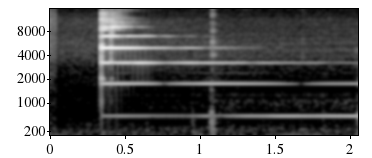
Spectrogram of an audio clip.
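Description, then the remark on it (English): A single bright strike of a brownie bell, rung for a brownie order, rings out sharply, its clear tones sustaining and slowly fading over a couple of seconds, with a faint tap partway through and no talking. “That's a brownie bell.”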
